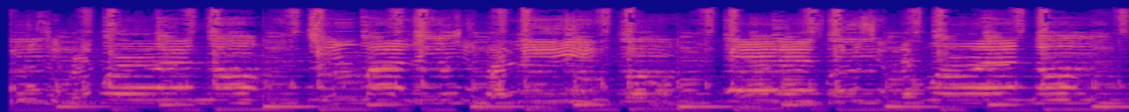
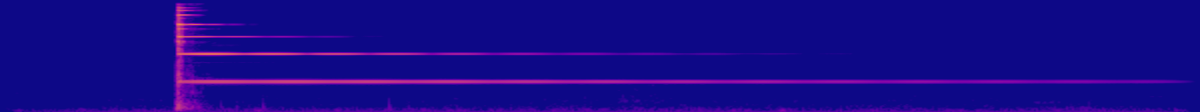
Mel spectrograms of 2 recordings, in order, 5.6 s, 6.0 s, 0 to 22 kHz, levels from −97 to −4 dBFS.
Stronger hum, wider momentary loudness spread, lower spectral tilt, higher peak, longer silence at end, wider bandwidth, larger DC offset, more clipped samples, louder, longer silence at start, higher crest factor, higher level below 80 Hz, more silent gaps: neither; second, 7 LU vs 26 LU; first, 0.5 dB/octave vs 3 dB/octave; second, -22 dBFS vs -12 dBFS; second, 0 s vs 3.25 s; first, 17 kHz vs 9 kHz; neither; neither; about the same, -35 LUFS vs -35 LUFS; second, 0.05 s vs 0.85 s; second, 18 dB vs 34 dB; first, -80 dBFS vs -90 dBFS; neither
